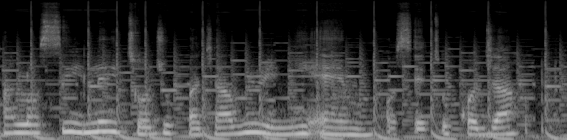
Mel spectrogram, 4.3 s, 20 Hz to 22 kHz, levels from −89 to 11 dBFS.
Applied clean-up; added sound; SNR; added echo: none; Drum kit; 10 dB; none.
